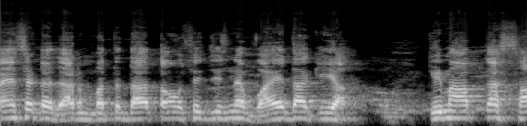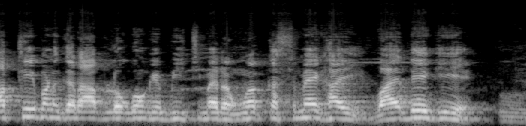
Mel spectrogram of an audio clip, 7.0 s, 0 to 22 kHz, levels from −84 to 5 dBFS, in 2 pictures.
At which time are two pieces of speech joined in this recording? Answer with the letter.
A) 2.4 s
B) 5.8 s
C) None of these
C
